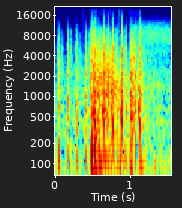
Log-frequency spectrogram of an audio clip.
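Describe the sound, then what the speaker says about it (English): An anti-tank weapon fires during a beach assault in a Commonwealth war video game: a loud, close cluster of sharp blasts and crackling reports packed into about a second, then a fading rumble. "That was some sort of anti-tank weapon."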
